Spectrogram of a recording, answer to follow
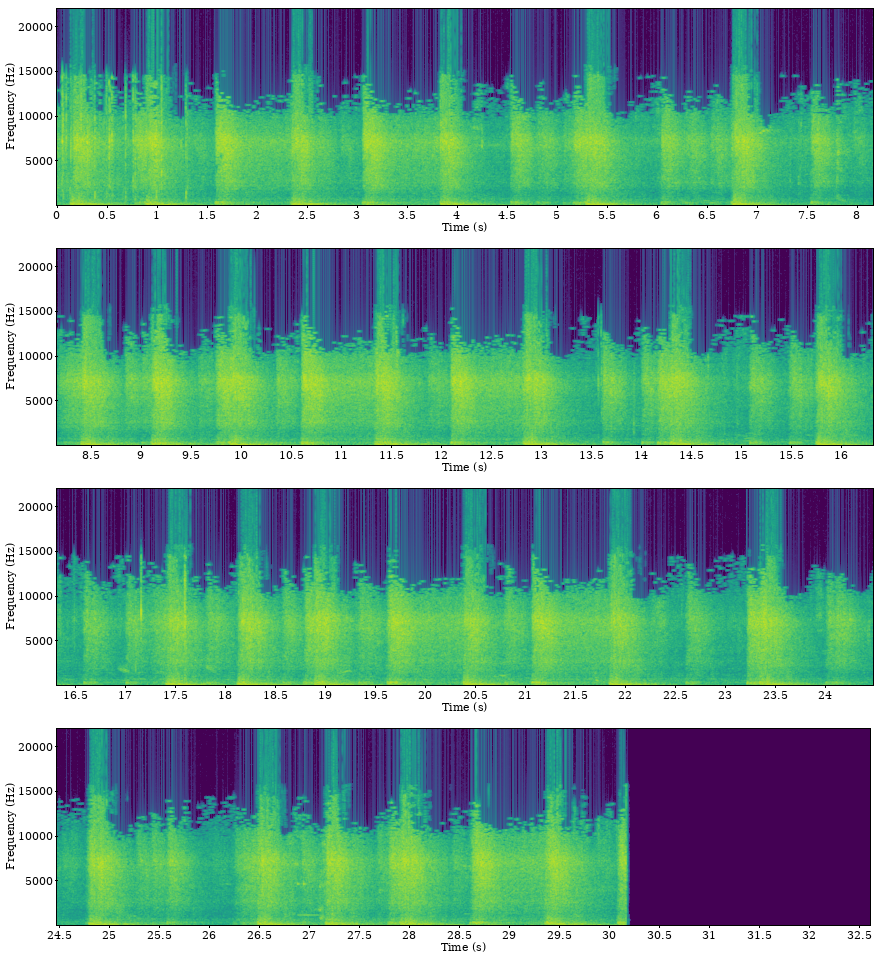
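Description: Drums of a Semana Santa cornet-and-drum band beating a slow, steady processional beat, about one heavy stroke a second, recorded close and loud.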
